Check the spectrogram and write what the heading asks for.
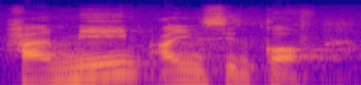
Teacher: ha dua harakat lah. Mim tu dibaca enam. Semua tu di atas tu ada tanda mat kan, atas mim, atas ain, atas sin, atas qaf tu. · Term: enam harakat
